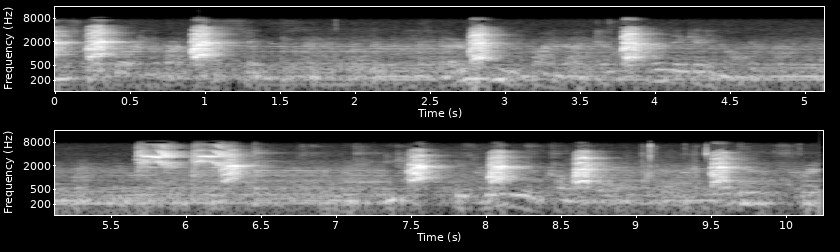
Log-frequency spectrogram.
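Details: A male severe macaw (Ara severus), who lived with Pomeranian dogs before, mimics a dog with short, hoarse barks, one after another at uneven intervals.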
